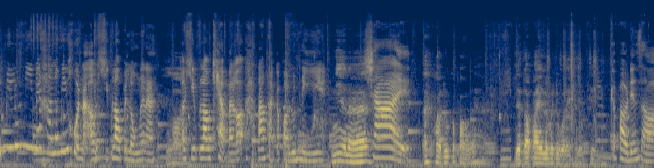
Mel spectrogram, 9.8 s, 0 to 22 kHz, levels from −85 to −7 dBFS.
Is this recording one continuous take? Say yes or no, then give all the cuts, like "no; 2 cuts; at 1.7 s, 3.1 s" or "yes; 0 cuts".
no; 1 cut; at 7.6 s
